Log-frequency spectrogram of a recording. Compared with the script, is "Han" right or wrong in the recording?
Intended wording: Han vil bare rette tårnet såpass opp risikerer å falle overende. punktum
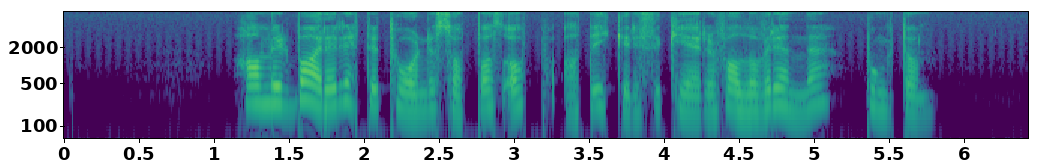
right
